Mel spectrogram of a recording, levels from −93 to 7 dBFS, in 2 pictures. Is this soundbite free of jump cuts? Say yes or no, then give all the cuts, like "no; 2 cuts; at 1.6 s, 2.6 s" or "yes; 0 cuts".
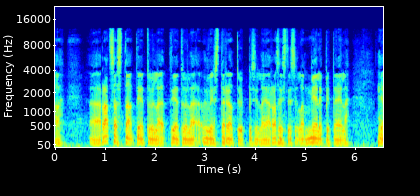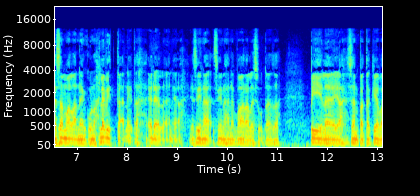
yes; 0 cuts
